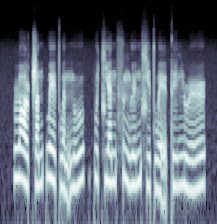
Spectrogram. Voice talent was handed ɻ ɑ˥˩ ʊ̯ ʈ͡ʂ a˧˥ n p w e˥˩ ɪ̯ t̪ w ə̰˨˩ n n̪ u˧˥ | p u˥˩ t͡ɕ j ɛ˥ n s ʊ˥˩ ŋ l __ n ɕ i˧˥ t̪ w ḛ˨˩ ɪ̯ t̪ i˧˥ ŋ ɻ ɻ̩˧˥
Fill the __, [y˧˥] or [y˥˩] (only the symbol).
y˧˥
